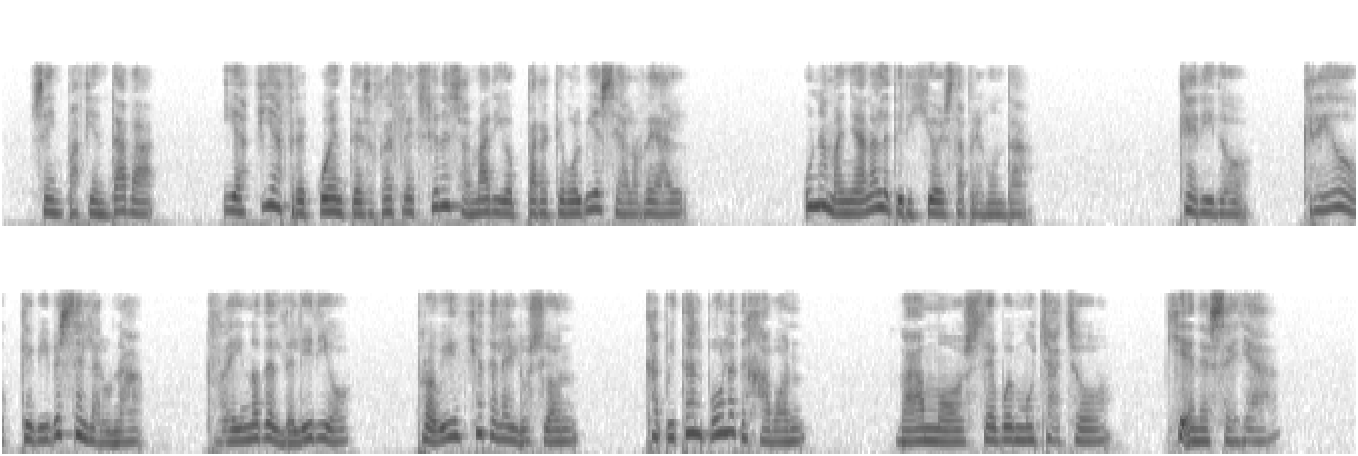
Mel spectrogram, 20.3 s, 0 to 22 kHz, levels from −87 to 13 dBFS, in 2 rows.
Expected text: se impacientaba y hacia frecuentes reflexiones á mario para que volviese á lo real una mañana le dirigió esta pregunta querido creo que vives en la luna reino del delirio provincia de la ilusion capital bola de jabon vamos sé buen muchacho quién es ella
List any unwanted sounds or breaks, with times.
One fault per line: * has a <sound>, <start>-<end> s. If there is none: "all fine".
all fine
